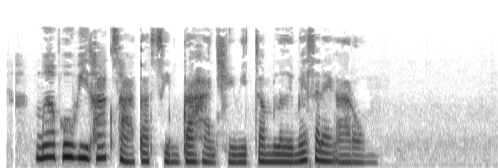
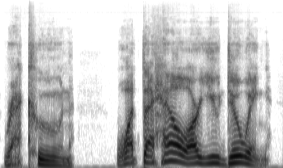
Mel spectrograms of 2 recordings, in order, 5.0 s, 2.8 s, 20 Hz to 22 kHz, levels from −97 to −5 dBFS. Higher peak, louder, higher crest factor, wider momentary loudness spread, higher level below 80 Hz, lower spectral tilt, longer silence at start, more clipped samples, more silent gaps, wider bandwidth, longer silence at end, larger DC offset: second, -8 dBFS vs -2 dBFS; second, -25 LUFS vs -17 LUFS; about the same, 18 dB vs 16 dB; about the same, 12 LU vs 10 LU; second, -70 dBFS vs -46 dBFS; second, -5.5 dB/octave vs -7.5 dB/octave; about the same, 0.15 s vs 0.05 s; neither; neither; about the same, 11.5 kHz vs 10.5 kHz; first, 1.2 s vs 0.15 s; neither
